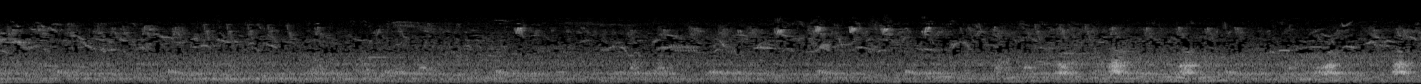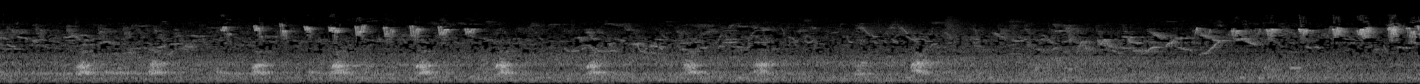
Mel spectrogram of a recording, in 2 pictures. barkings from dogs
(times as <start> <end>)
6.2 6.8, 10.0 14.3, 15.0 20.4, 21.0 22.0, 22.8 23.7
